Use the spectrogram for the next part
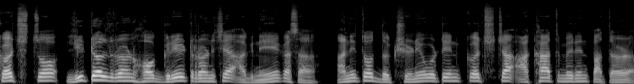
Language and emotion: Goan Konkani, neutral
